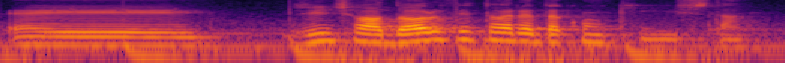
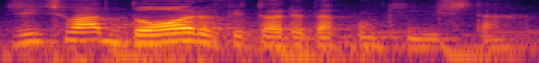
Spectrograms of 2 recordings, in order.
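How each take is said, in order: First: It sounds timid and held back. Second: It sounds light, open and relaxed.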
